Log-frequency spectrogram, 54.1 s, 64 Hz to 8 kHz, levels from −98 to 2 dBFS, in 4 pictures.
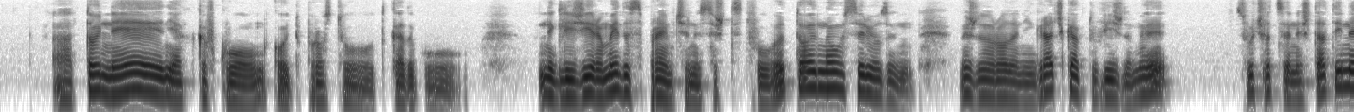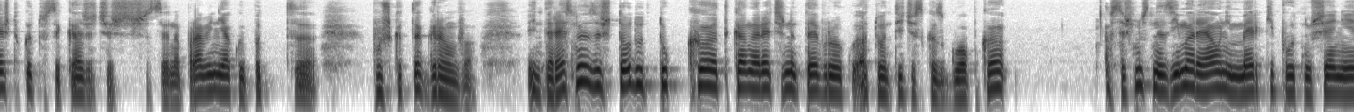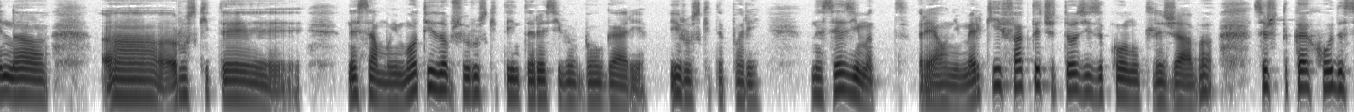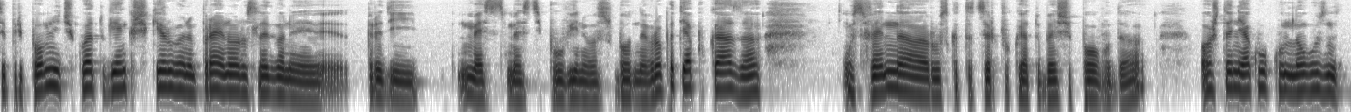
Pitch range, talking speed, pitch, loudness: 125-170 Hz, 135 wpm, 150 Hz, -18 LUFS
